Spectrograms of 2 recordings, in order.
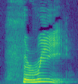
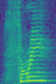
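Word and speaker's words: three: En esta palabra, para pronunciar este sonido, tienes que sacar la lengua y soplar. Eso es lo más importante. Saca la lengua y sopla. Inténtalo junto conmigo. 3. 3.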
